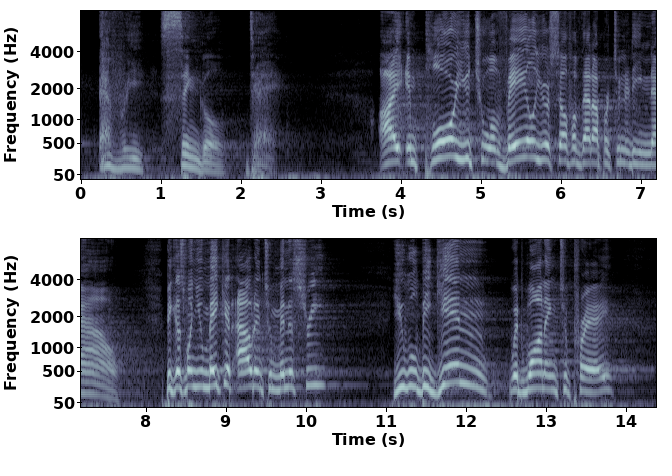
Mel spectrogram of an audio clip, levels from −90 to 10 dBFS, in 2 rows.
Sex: male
